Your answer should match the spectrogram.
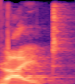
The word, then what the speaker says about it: write: कैसे, आपको याद आ रहे होंगे कुछ एक वर्ड्स, जैसे ये वर्ड है दोस्तों राइट, WRITE। अब इसमें W साइलेंट है, W के बाद R है, W वर्ड की बिगिनिंग में है तो यहाँ पर W साइलेंट है।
